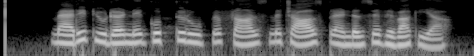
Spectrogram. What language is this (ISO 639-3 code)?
hin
